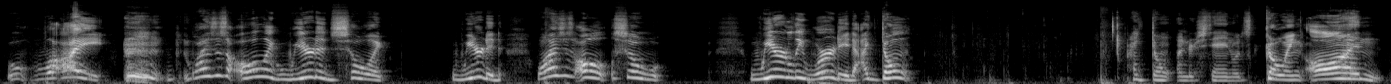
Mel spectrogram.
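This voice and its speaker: A young woman who reviews stories online, reading one aloud and breaking off with quick, incredulous questions. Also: high-pitched, lively intonation, fairly bright tone. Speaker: online story critic. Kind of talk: casual reading and critique.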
